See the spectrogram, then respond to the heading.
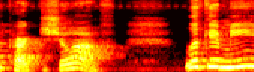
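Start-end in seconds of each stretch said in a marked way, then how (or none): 1.5-2.1 bright call, pitch jumping high; shouted. A narrator's reading. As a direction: call out to the whole park. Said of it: "she shouted".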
